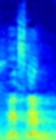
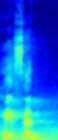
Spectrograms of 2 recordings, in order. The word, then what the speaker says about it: hasten: The pronunciation is hasten, not hasten, but hasten.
